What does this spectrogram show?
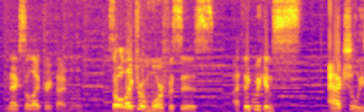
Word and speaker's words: Electromorphosis: So the two abilities are Electromorphosis. Am I pronouncing that correctly?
